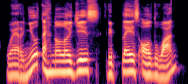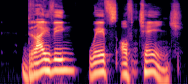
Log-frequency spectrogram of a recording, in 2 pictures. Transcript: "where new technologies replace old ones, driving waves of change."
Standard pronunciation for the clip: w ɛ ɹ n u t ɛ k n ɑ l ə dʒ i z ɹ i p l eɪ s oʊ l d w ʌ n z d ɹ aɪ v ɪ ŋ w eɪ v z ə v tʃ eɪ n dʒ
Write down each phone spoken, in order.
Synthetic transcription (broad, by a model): w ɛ ɹ n u t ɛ k n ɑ l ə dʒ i s ɹ i p l eɪ s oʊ l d w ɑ n d ɹ aɪ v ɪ ŋ w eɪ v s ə f tʃ eɪ n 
